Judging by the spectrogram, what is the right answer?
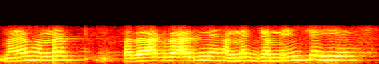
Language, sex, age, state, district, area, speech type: Hindi, female, 60+, Uttar Pradesh, Ayodhya, rural, conversation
